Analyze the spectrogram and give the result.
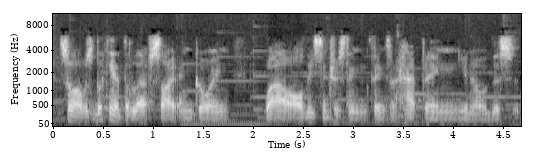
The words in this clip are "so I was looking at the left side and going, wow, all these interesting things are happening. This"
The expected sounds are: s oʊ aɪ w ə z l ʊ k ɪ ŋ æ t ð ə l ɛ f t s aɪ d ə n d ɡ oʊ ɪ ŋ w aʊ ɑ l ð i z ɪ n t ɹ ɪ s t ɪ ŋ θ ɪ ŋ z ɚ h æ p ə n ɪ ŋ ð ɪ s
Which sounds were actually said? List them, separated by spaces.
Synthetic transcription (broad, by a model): s oʊ aɪ w ə z l ʊ k ɪ ŋ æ t ð ə l ɛ f t s aɪ d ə n ɡ oʊ ɪ ŋ w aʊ ɑ l ð i z ɪ n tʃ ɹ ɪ s t ɪ ŋ θ ɪ ŋ z ɚ h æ p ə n ɪ ŋ ð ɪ s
